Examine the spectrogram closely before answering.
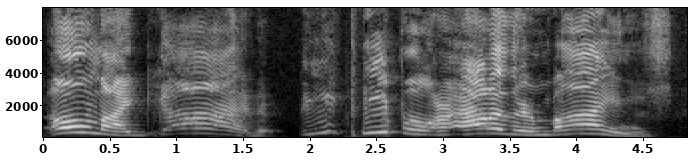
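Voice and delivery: loud, high, drawn-out wail of disbelief; exasperated outburst. Real, not acted. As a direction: cry out in disbelief, stretching each word. Host's own exasperated outburst.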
